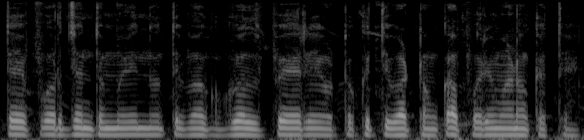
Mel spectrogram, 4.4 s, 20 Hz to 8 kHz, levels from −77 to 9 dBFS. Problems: none marked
